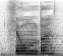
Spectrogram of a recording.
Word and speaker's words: thumb: air air air very very okay it isn't Thumba or it isn't thump its thumb thumb so we don't pronounce the thumb okay good okay I think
